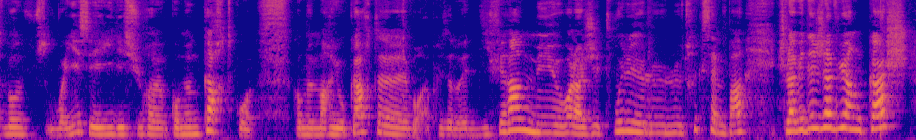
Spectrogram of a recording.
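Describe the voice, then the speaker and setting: Chatty woman showing flea market finds. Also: medium pitch. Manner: chatty, many fillers and restarts. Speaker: vlogger. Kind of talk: casual show-and-tell of flea market finds.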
